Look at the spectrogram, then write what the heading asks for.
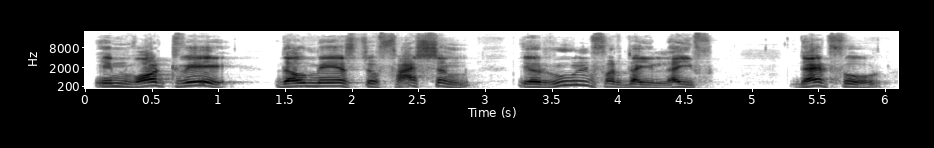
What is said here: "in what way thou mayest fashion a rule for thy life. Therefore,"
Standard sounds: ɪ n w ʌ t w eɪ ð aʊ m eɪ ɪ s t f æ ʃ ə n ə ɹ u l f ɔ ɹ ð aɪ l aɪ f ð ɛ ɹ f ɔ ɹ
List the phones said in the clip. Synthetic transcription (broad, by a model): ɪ n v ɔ t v eɪ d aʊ m eɪ ɪ s t f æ s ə n ə ɹ u l f ɔ ɹ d aɪ l aɪ f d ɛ ɹ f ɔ ɹ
